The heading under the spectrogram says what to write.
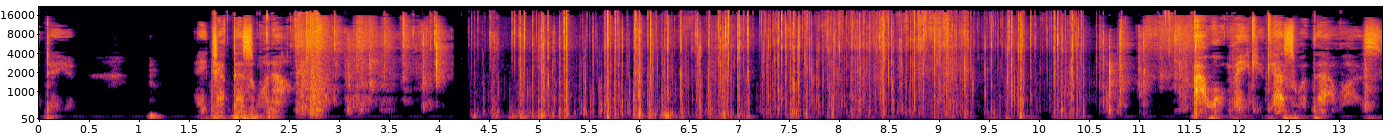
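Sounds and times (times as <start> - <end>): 
speech: 1.8 - 2.9, 12.4 - 12.9
plastic bag of gluten-free mini pretzels crinkling as a hand squeezes it: 2.5 - 12.1.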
